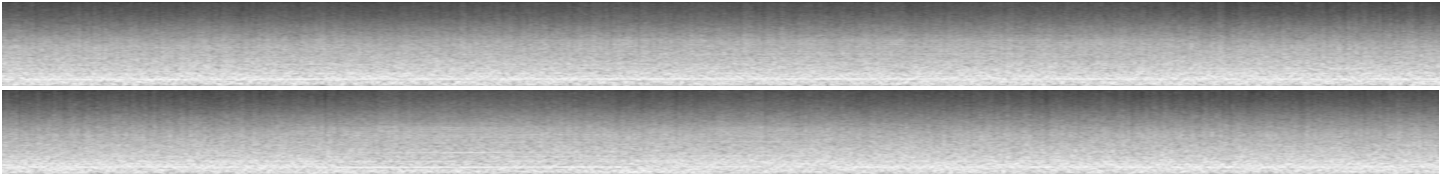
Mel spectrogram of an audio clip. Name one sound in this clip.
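Wind rushes loudly past, roaring and buffeting.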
